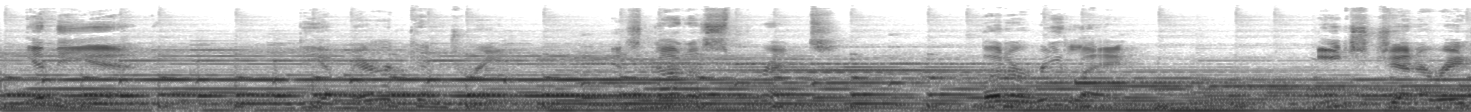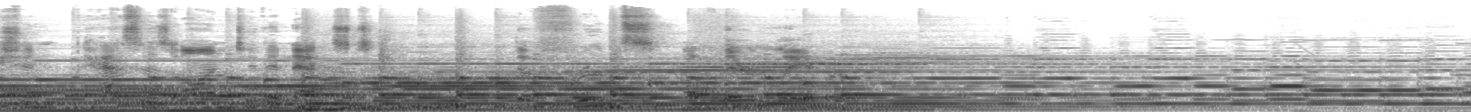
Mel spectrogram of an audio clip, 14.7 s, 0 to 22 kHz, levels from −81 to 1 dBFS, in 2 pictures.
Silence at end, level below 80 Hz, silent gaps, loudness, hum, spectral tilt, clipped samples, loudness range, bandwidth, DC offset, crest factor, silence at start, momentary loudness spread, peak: 0 s; -28 dBFS; none; -17 LUFS; none; -5.5 dB/octave; under 0.1%; 4 LU; 17.5 kHz; under 0.1%; 16 dB; 0 s; 9 LU; -2 dBFS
